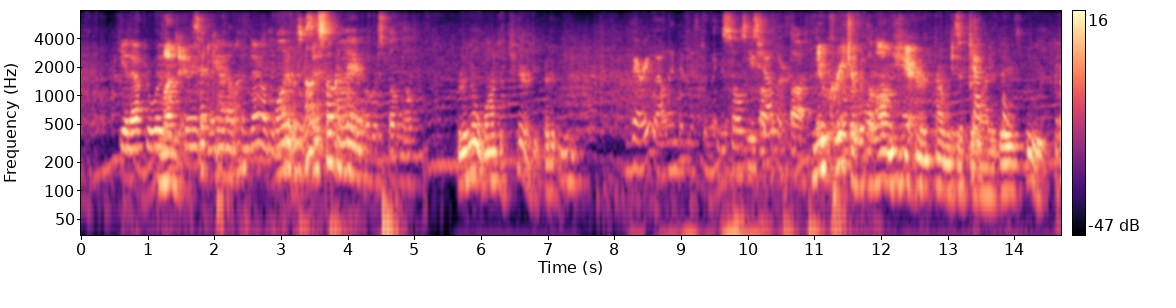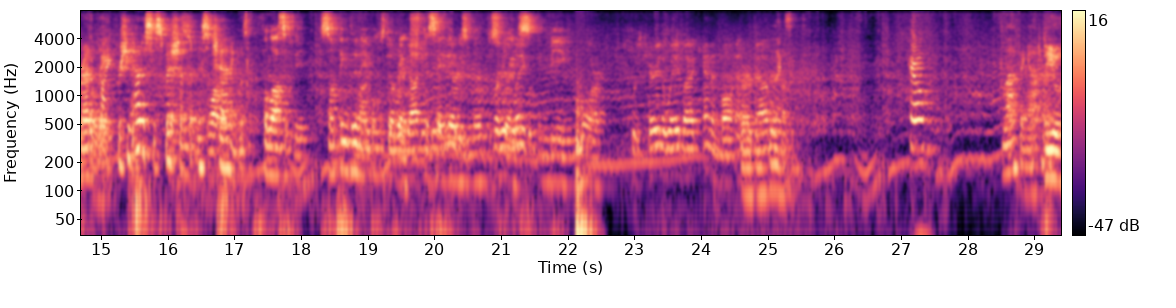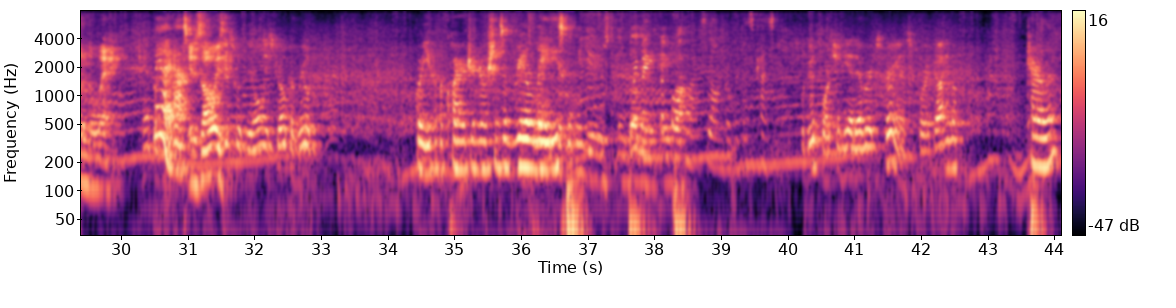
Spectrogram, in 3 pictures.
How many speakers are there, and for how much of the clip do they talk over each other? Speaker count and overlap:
6, about 42%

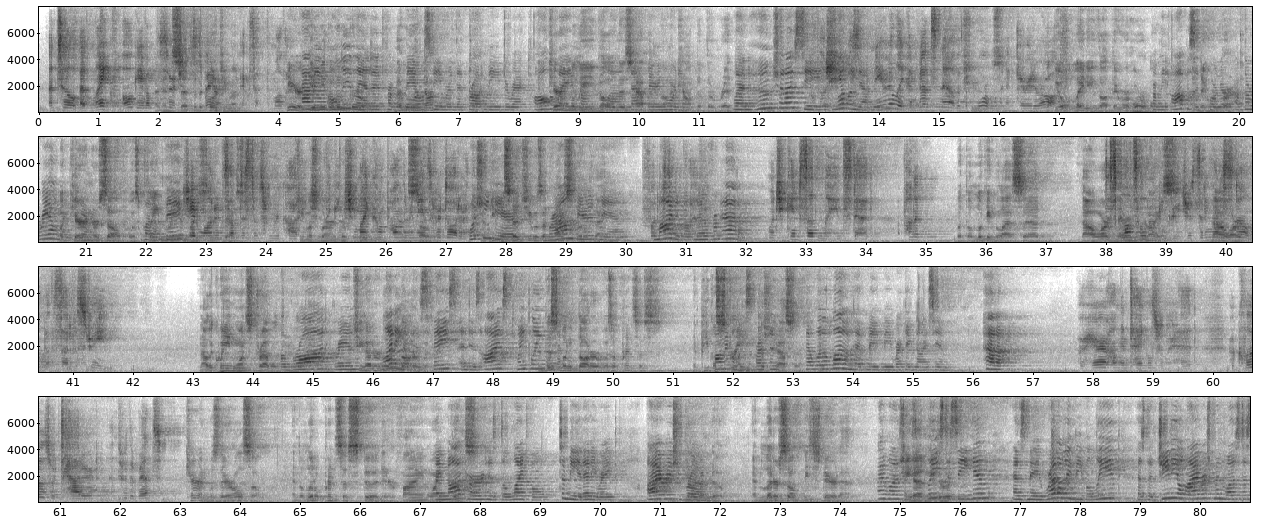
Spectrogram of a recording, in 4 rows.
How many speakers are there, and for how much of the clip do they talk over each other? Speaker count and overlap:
3, about 44%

